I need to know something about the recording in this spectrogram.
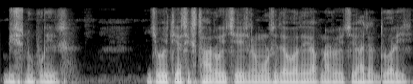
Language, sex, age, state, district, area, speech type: Bengali, male, 45-60, West Bengal, Uttar Dinajpur, urban, spontaneous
